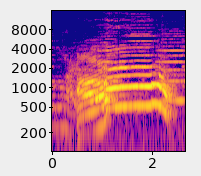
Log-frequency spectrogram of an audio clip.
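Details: Dachshund, a wiener dog, giving a drawn-out tonal howl: it starts low, slides upward, then holds a steady, rich pitch for about a second before dropping away; the room is otherwise quiet.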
